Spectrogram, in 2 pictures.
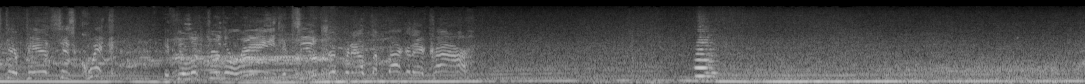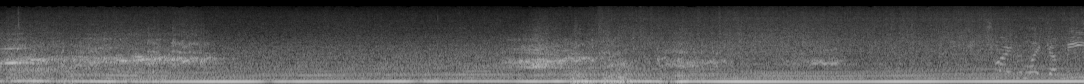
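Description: Tyres splash through water on a wet road.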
